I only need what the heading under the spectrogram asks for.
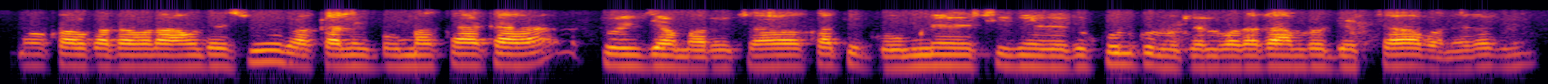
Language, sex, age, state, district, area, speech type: Nepali, male, 60+, West Bengal, Kalimpong, rural, conversation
